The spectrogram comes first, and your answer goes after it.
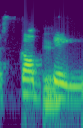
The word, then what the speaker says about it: sculpting: okay sculp sculpting sculpting do you pronounce p or not yeah yeah sculp thing yeah SC going be a stop PE though sculpting sculpting yeah sculpting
